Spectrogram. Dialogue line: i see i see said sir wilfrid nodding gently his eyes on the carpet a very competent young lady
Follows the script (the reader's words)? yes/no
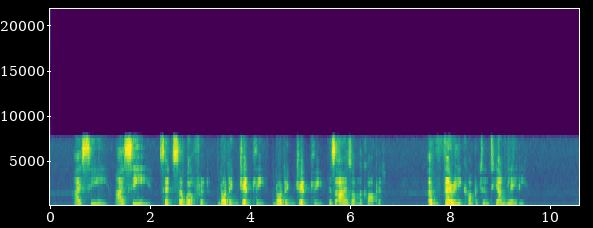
no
